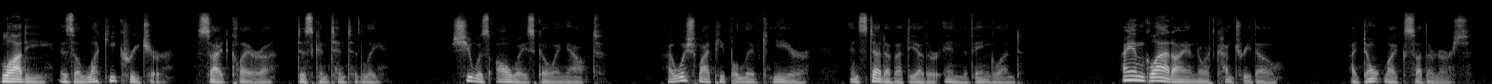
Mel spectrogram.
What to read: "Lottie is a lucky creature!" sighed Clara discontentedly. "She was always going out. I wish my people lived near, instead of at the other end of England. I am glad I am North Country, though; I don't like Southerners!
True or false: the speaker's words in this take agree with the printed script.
true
